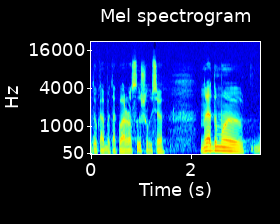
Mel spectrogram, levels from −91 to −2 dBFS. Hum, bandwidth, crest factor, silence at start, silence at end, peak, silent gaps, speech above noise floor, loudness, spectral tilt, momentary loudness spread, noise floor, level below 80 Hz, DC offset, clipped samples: none; over 20 kHz; 20 dB; 0 s; 0 s; -10 dBFS; none; 23 dB; -29 LUFS; -4.5 dB/octave; 12 LU; -52 dBFS; -64 dBFS; under 0.1%; under 0.1%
